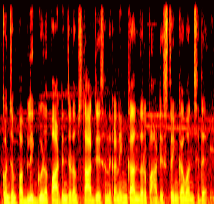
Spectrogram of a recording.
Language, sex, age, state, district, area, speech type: Telugu, male, 18-30, Telangana, Ranga Reddy, urban, spontaneous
